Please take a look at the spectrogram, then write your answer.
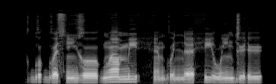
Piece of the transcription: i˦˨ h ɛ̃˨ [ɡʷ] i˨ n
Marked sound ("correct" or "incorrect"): correct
